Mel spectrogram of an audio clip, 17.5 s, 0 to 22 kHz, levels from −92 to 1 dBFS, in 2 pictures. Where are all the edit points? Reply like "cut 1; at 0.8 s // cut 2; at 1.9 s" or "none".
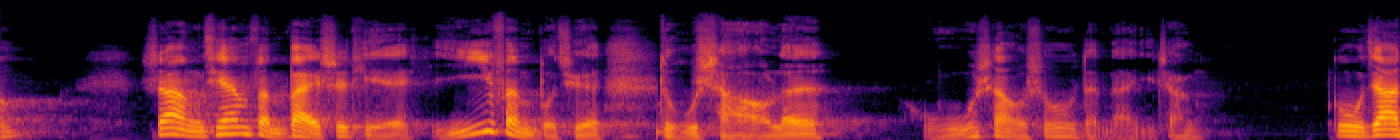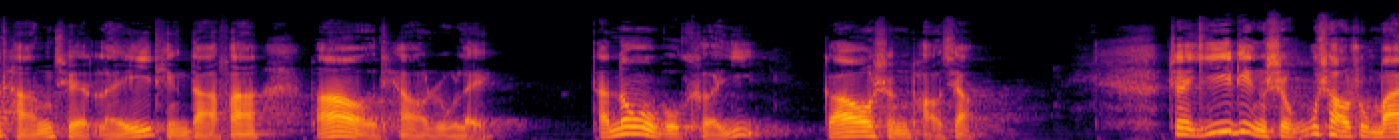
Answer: cut 1; at 4.1 s // cut 2; at 8.2 s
